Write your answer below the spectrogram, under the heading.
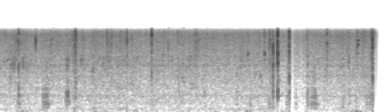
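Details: Two-week-old Basenji puppies, just starting to open their eyes, give soft grunts and brief squeaky whimpers against a steady hiss.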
